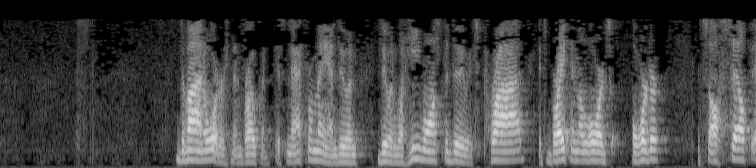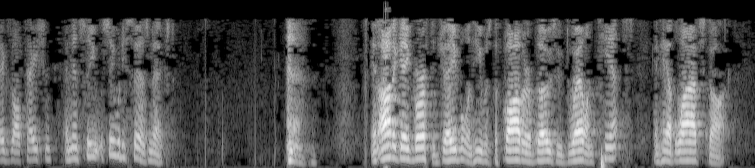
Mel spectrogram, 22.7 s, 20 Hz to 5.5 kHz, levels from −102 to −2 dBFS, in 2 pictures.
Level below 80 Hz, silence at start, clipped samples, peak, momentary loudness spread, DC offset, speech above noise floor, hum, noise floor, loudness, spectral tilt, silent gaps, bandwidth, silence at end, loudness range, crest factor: -50 dBFS; 2.65 s; under 0.1%; 0 dBFS; 18 LU; under 0.1%; 48 dB; none; -69 dBFS; -21 LUFS; -9.5 dB/octave; none; 5.2 kHz; 0.5 s; 14 LU; 22 dB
